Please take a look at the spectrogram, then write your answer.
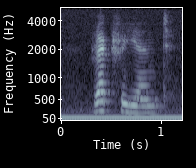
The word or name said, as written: recreant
